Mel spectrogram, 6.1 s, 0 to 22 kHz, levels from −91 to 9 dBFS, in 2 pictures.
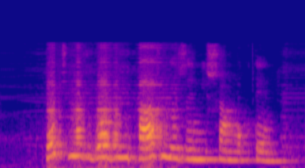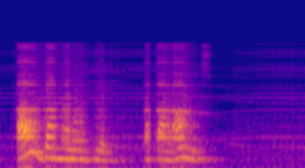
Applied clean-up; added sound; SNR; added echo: neural separator model SepFormer DNS4.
